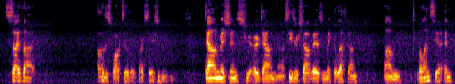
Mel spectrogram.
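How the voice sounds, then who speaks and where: A man from Hawaii telling a personal spiritual story in a halting, earnest way, with many restarts. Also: medium pitch, breathy edge, poor audio. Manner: earnest, reflective. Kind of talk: personal testimony, casual storytelling.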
